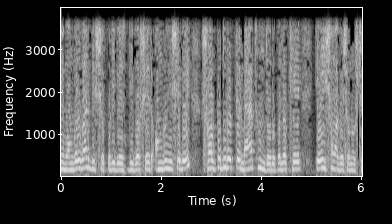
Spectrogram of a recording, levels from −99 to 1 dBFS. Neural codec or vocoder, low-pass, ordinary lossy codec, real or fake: none; 3.6 kHz; none; real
